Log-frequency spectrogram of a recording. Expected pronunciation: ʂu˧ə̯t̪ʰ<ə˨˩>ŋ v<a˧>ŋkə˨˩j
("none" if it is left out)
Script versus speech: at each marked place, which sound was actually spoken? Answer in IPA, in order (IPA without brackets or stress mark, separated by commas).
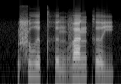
ə˨˩, a˧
